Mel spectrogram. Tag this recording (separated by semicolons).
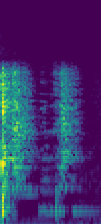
single-hit; play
